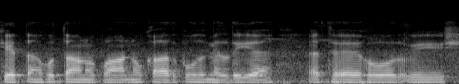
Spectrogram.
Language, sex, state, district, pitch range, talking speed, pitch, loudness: Punjabi, male, Punjab, Kapurthala, 105-110 Hz, 155 wpm, 110 Hz, -19 LUFS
